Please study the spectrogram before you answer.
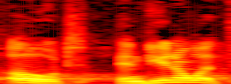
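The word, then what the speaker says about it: אות: The Hebrew word for signs here is ot. It's the aleph, the yud, or the aleph, vav, and the tav is how it's spelled. It's ot.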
